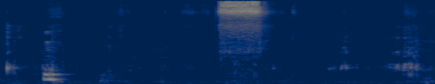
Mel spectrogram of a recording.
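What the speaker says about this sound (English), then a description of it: "I like to spray a little bit of the silicone lubricant. It's just a quick spray into the cup." A single short hiss of silicone lubricant aerosol sprayed into a cup, lasting under half a second, close and fairly loud, amid quiet handling noises and a few soft knocks.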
